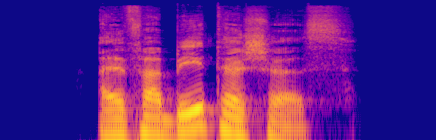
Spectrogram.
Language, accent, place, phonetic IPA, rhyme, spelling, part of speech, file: German, Germany, Berlin, [alfaˈbeːtɪʃəs], -eːtɪʃəs, alphabetisches, adjective, De-alphabetisches.ogg
- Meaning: strong/mixed nominative/accusative neuter singular of alphabetisch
